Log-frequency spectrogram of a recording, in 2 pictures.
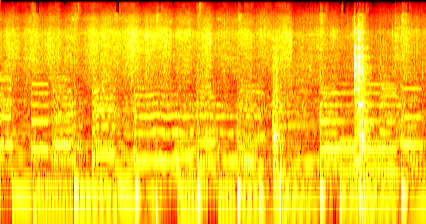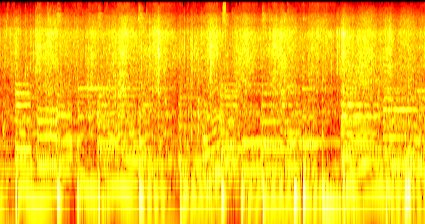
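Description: Chicken frying in a pan while being stirred, giving a steady close sizzle broken by repeated scraping stirs, all over background music.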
